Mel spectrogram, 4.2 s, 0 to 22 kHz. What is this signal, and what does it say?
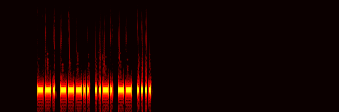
Morse code, heard as a keyed tone, about 47 wpm, 700 Hz. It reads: G8FMH
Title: DXCC-100 Call Signs - 5 Characters - Repeated 3x - 50wpm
